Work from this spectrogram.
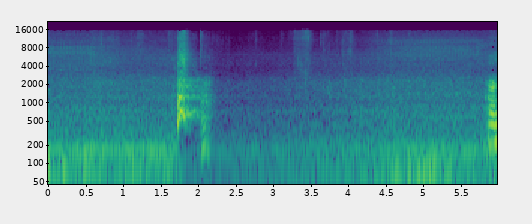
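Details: Ryder, a Vizsla dog, torn between fear and excitement at a grasshopper he has found, lets out one sharp, abrupt bark, followed by quiet and a second bark starting at the very end, with low steady background hum.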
